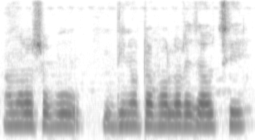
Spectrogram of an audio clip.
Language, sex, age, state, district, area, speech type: Odia, female, 45-60, Odisha, Malkangiri, urban, spontaneous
